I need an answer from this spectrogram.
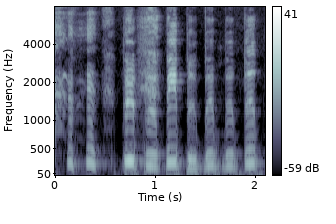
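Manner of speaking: high beeping robot noises. Pretend. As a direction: beep and boop like a machine. Imitating the dish's beeps.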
